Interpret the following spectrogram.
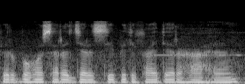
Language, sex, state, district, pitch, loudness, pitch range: Hindi, male, Arunachal Pradesh, Papum Pare, 110 Hz, -16 LUFS, 105-110 Hz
